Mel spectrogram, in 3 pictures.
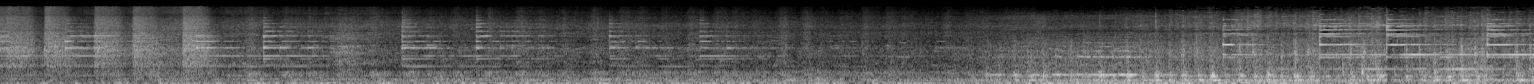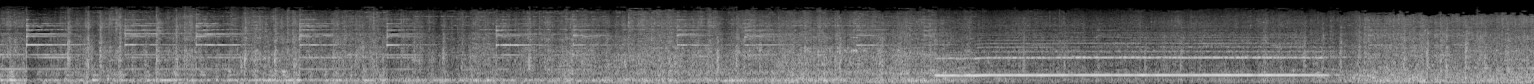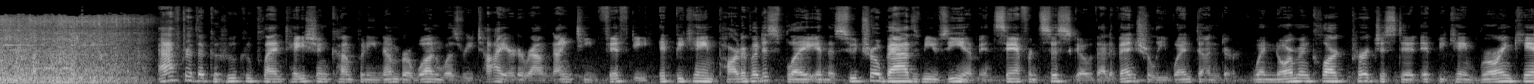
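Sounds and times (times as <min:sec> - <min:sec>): steam locomotive whistle: 0:00.0 - 0:02.2, 0:09.6 - 0:18.9, 0:24.1 - 0:29.1
locomotive engine running: 0:00.0 - 0:32.3
locomotive bell ringing: 0:00.6 - 0:01.3, 0:01.9 - 0:31.5.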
